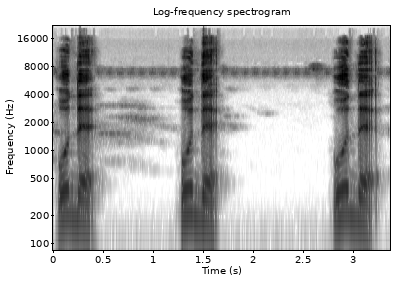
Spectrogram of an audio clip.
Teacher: harakat u huruf a harakat u dibaca u di depannya terdapat da berharakat sukun maka da ini harus dibaca pantul ya karena termasuk huruf huruf pantul atau huruf Qalqalah UD UD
